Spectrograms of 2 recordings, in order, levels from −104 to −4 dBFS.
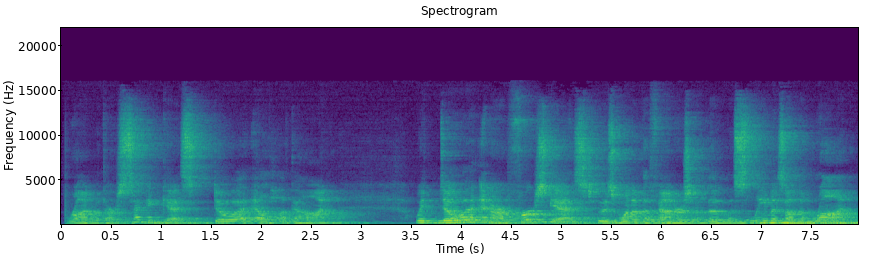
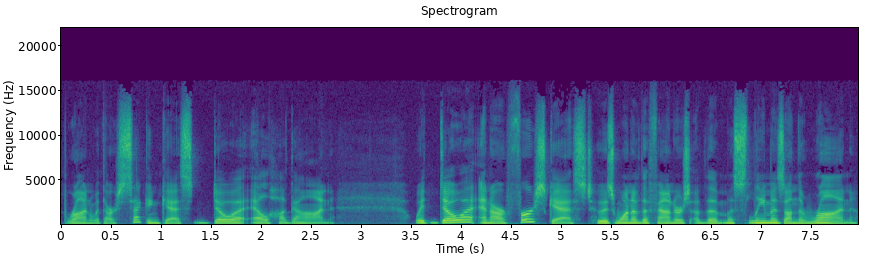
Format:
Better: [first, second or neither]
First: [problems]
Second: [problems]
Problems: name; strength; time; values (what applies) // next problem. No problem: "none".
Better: second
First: off-mic speech; far // room echo; noticeable; dies away in 1 s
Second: none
